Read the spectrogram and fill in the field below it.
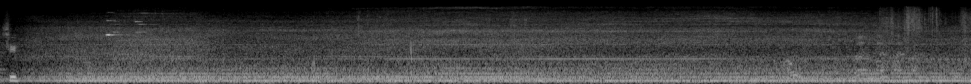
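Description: A crane engine hums steadily nearby.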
